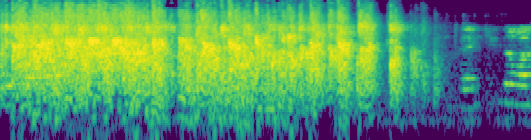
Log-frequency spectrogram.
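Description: Audience applauding after a business talk on being a business owner in Israel: loud, dense clapping from a room of listeners that thins out toward the end, with scattered individual claps and a voice at the close.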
